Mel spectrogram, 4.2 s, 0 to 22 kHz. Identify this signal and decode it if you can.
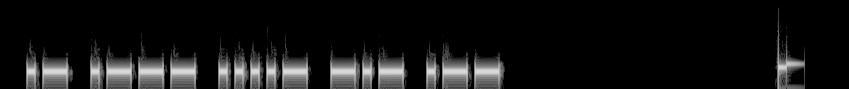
Morse code, heard as a keyed tone, about 30 wpm, 700 Hz. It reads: AJ4KW
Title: USA Callsign DE Callsign - 5 Characters - 30wpm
